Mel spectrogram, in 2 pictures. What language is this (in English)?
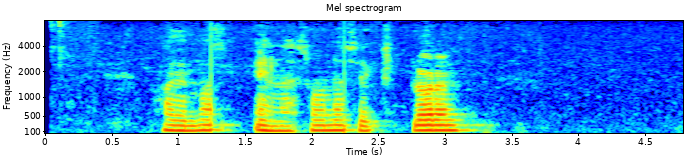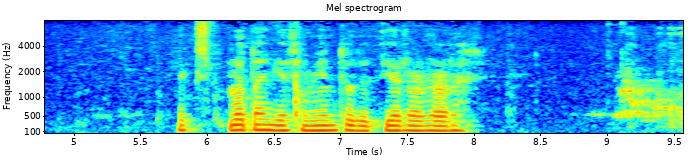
Spanish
